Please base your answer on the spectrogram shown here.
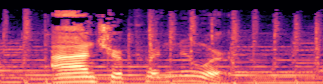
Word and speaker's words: entrepreneur: cow Tow and finally words adapted from the French language spelled with e n entrepreneur Onre oncore on Route take action on the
